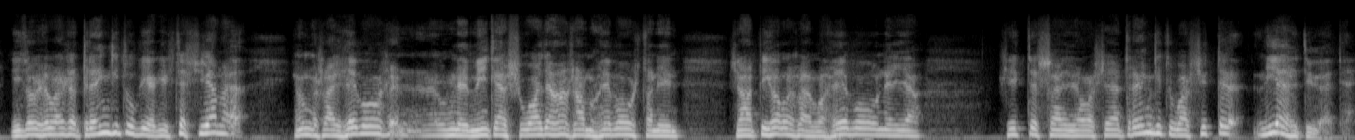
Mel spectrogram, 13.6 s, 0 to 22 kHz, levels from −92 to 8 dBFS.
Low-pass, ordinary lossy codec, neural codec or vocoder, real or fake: 14.4 kHz; AAC, 64 kbps; codec, 44.1 kHz, 2.6 kbps, SNAC; fake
